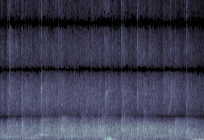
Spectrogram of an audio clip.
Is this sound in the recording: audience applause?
yes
